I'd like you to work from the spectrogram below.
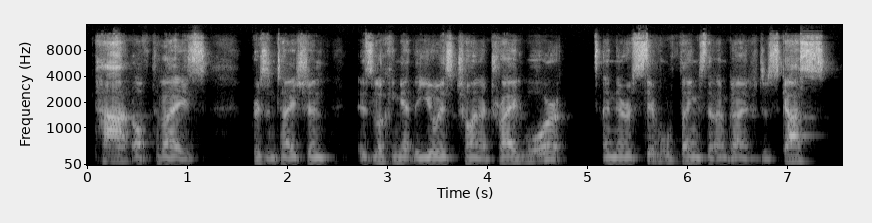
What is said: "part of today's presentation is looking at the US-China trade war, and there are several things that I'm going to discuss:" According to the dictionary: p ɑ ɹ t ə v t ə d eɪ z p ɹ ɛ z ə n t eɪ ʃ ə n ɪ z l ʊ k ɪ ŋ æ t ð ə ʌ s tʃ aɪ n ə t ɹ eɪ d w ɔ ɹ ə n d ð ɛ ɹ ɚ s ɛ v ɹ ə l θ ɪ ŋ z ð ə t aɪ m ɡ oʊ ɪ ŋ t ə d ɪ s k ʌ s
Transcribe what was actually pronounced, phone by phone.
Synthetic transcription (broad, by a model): p ɑ ɹ t ə v t ə d eɪ z p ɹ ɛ z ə n t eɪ ʃ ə n ɪ z l ʊ k ɪ ŋ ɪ t ð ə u s tʃ aɪ n ə t ɹ eɪ d w ɔ ɹ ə n ð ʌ ɹ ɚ s ɛ v ɹ ə l θ ɪ ŋ z ð ə t aɪ m ɡ oʊ ɪ ŋ t ə d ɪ s k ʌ s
